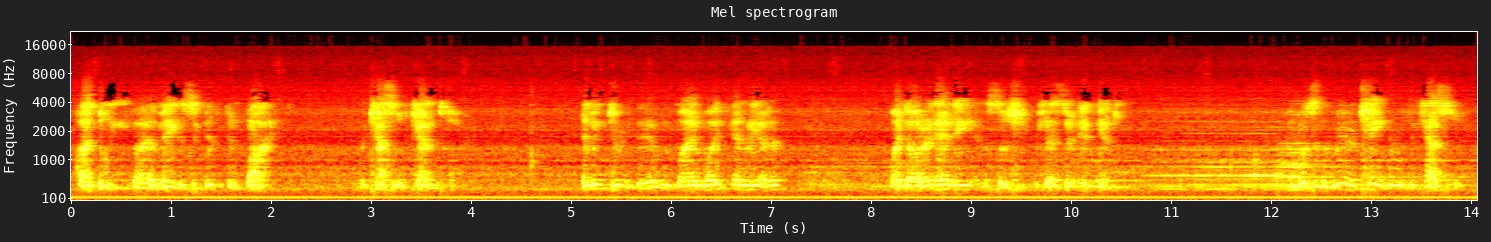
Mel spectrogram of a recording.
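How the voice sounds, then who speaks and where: An actor playing a solemn, haunted archaeology professor dictating a formal horror film log, heard through old reel-to-reel tape playback. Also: male voice, mid-range voice. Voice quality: grave, measured, formal diction. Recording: muffled, echoey old tape playback, distant.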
